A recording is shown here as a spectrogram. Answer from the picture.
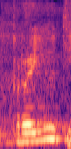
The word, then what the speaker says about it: prayuti: If by any absence of thought, yad manasav prayuti, prayuti is from root yu to separate. Yeah? Prayuti is adverbial use, like Tritiya Vibhakti, yes, this long E at the end, Prayuti, by the tongue, Jihvaya.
